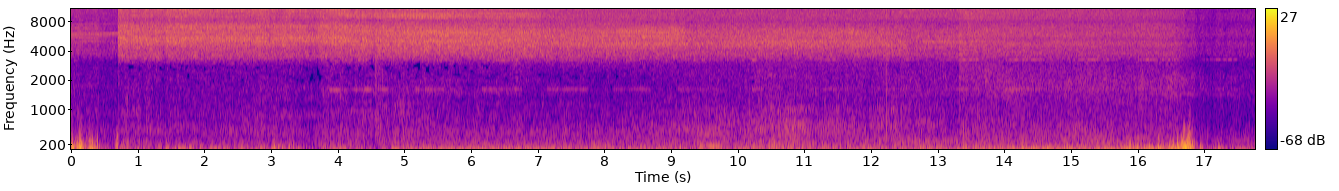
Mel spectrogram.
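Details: Cicadas shrilling around an old tree among date-plum, morning glory, pumpkin leaves and chili plants; a steady high hiss-like drone runs unbroken throughout, over low rumbling wind or traffic noise and a brief knock near the end.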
